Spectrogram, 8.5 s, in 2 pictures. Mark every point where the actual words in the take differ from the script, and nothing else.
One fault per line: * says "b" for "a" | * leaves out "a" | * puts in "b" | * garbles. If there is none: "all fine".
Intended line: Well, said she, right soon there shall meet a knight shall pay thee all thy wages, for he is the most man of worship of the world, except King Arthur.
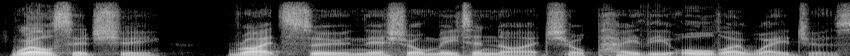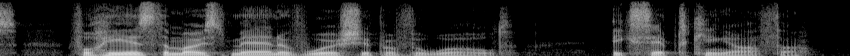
all fine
